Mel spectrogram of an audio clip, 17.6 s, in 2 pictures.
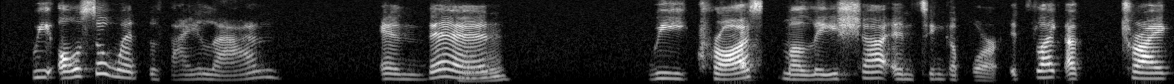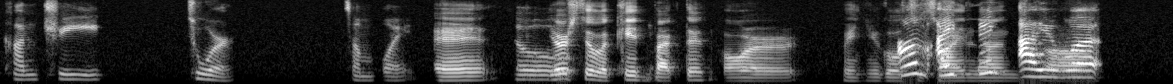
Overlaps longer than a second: present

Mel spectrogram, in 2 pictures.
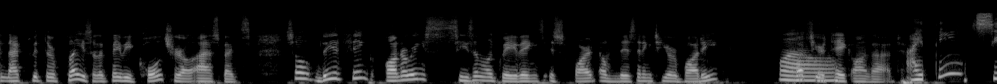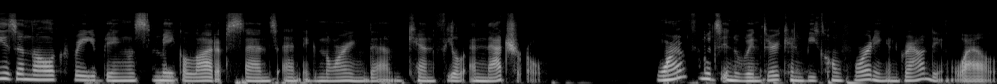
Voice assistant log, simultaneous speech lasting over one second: none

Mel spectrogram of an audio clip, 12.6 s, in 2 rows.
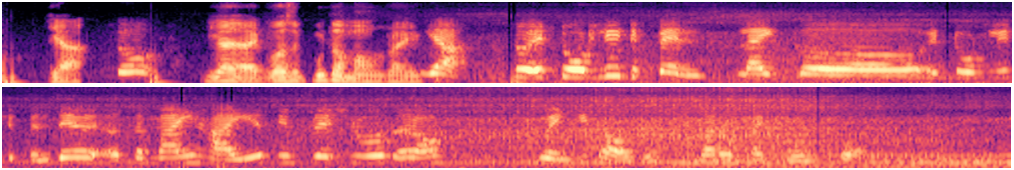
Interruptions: none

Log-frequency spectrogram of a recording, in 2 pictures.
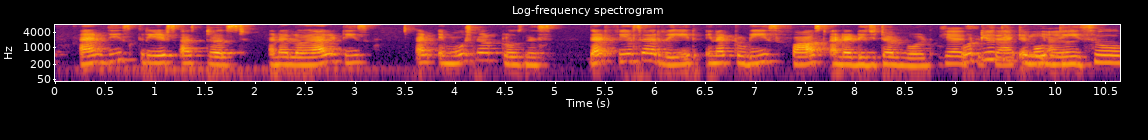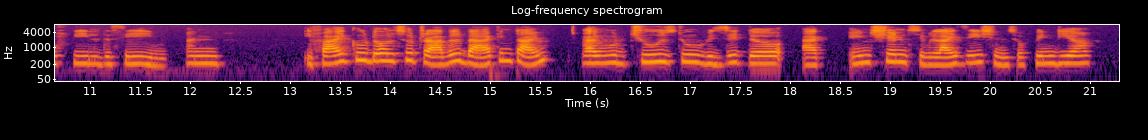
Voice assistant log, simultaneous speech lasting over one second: present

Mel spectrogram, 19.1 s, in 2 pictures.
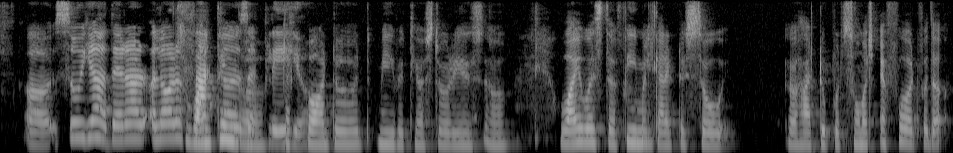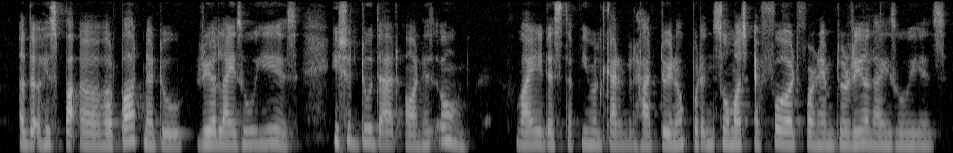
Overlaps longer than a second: present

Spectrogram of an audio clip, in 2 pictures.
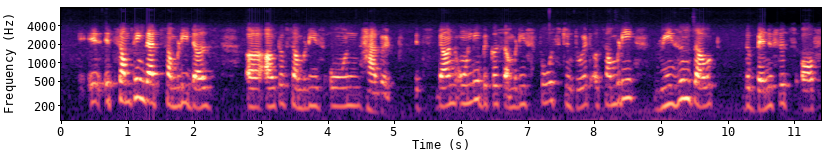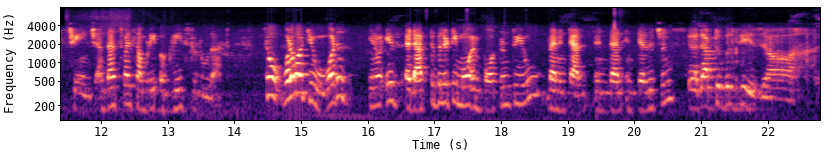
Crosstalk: none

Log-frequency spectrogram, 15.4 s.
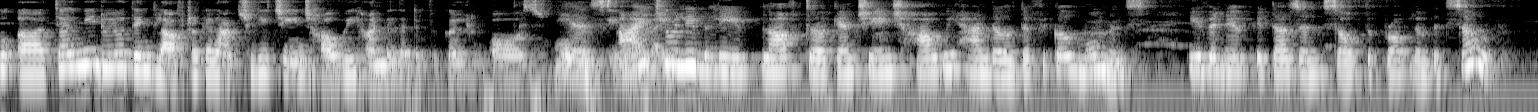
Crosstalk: present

